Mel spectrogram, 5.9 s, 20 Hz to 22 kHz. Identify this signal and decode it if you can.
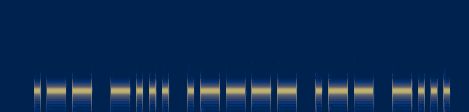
Morse code, heard as a keyed tone, about 16 wpm, 700 Hz. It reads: WB1WB
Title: USA Call Signs - 5 Characters - Repeated 2x - 15wpm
